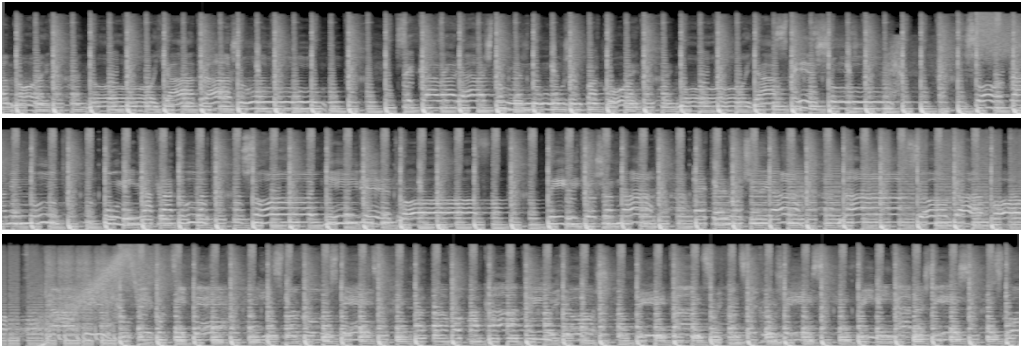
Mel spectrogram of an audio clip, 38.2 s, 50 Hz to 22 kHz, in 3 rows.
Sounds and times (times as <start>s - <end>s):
Music: 0.0s - 38.1s.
